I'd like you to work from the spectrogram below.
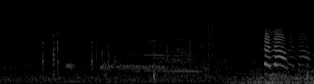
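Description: A sheep bleats once near the end amid faint clicks and soft game sounds, the bleat quiet and brief in a video game.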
